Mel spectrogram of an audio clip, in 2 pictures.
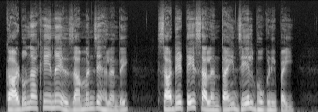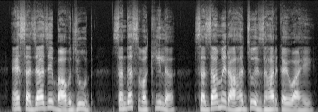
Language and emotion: Sindhi, neutral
